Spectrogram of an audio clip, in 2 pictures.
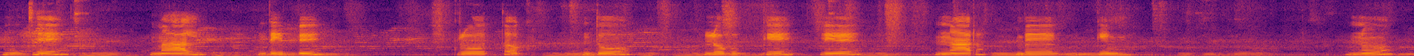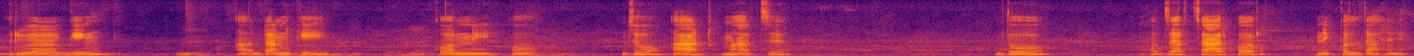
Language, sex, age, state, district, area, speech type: Hindi, female, 45-60, Madhya Pradesh, Chhindwara, rural, read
